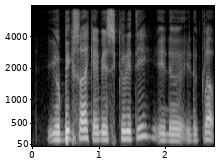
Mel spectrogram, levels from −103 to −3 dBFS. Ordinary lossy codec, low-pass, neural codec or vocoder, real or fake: none; 7.2 kHz; none; real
